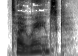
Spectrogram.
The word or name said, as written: TAIWANSKE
